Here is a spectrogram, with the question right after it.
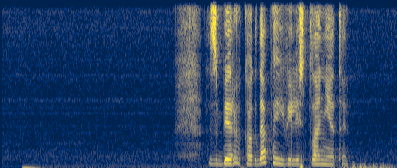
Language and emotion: Russian, neutral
